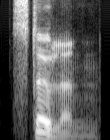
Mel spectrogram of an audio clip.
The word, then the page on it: stolen: British English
